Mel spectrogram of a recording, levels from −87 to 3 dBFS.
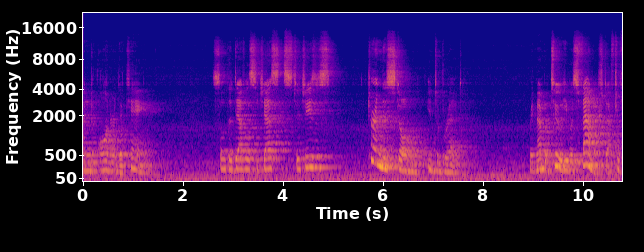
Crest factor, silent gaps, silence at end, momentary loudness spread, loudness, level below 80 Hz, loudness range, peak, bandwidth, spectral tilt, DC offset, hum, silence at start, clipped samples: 18 dB; none; 0 s; 24 LU; -29 LUFS; -48 dBFS; 5 LU; -12 dBFS; 15 kHz; -4.5 dB/octave; under 0.1%; none; 0 s; under 0.1%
